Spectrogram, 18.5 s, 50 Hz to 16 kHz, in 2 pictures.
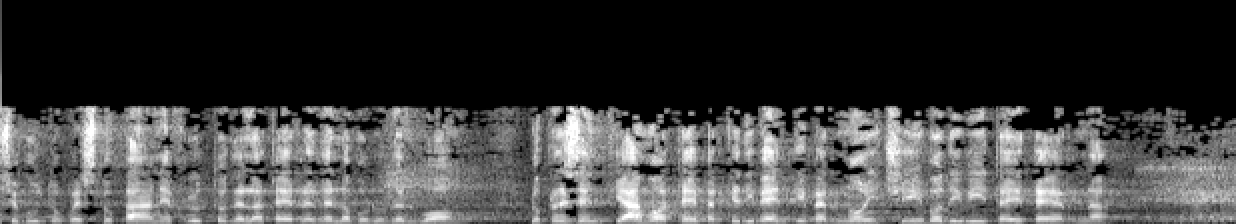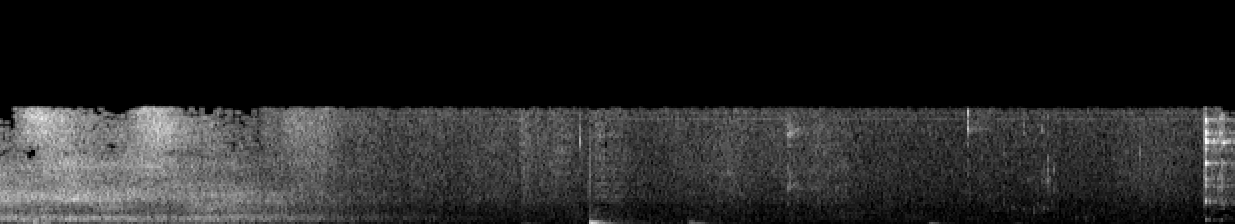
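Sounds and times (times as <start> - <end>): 
speech: 0.0 - 8.5, 9.5 - 9.7
water pouring into wine in a chalice: 16.5 - 17.2
metal clinks and taps: 18.3 - 18.5.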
